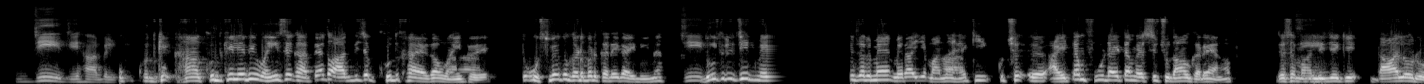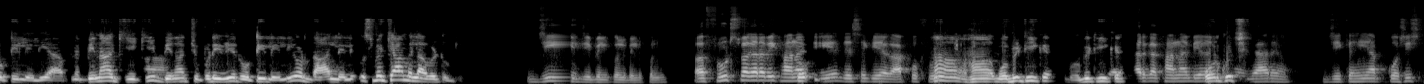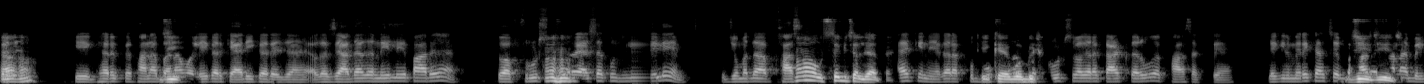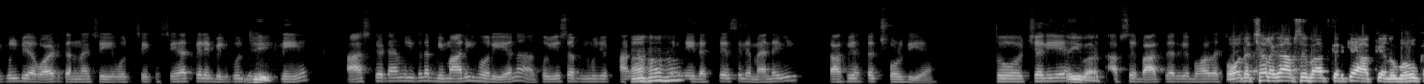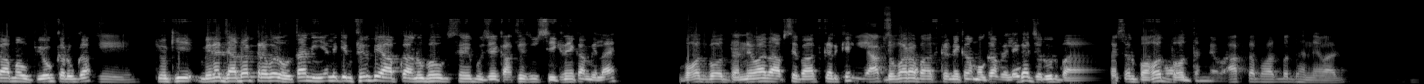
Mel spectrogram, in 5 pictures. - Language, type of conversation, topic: Hindi, unstructured, बाहर का खाना खाने में आपको सबसे ज़्यादा किस बात का डर लगता है?
- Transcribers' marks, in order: static; tapping; distorted speech; other background noise; in English: "आइटम फूड आइटम"; in English: "फ्रूट्स"; in English: "फ्रूट्स कैरी"; in English: "कैरी"; in English: "फ्रूट्स"; in English: "फ्रूट्स"; in English: "अवॉइड"; in English: "टाइम"; in English: "ट्रैवल"; in English: "बाय"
